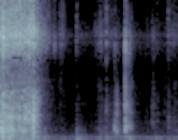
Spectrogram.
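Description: Tarot cards being shuffled and drawn: a brief rustling burst, then a few soft, faint card snaps and taps.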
